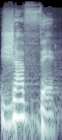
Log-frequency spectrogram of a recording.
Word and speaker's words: Javé: do senhor em vão a pronúncia mais usual mais conhecida dessa palavra é jeová ou e a fé ou Javé são as pronúncias mais conhecidas que podem ser utilizadas para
